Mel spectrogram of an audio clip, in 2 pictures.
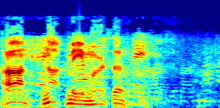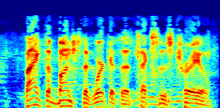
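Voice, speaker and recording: A steady frontier marshal speaks in a low, unhurried voice, plainspoken and firm. This is a vintage radio western, heard through a dull, muffled old recording with a murmuring crowd behind. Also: male voice. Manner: calm, measured, plainspoken. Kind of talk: 1950s radio drama acting.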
